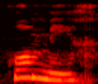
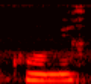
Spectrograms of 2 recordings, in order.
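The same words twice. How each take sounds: First: Comer with a strong, long -MER; stress on last syllable. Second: Comer stressed on CO, with weak -mer; wrong stress. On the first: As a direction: lean on the final syllable of comer. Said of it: "a última sílaba é forte". (comer com a última sílaba forte) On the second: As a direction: misstress comer on its first syllable. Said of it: "não é comer". (comer com a primeira sílaba forte) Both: Shown as a demonstration.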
